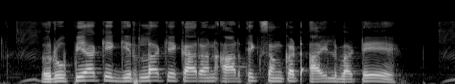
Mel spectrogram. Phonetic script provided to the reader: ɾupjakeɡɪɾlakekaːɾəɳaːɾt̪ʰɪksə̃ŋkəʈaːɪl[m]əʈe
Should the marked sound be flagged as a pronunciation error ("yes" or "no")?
yes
